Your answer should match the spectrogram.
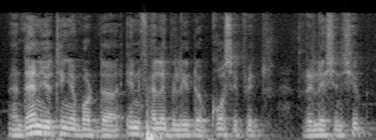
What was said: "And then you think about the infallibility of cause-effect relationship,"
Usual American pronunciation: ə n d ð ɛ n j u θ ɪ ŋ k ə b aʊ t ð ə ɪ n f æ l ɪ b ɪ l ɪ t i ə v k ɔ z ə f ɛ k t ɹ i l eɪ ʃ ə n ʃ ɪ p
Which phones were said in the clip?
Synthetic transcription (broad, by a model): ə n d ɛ n j u t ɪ ŋ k ə b aʊ t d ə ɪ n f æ l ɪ b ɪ l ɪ t i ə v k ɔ s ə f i k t ɹ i l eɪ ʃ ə n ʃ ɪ p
